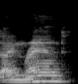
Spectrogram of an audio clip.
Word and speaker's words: Ayn Rand: Trance, 1984 is a must see, as well as reading Ayn Rand, if you want to pronounce it, Ayn Rand.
